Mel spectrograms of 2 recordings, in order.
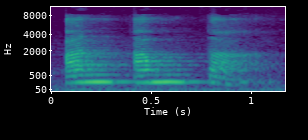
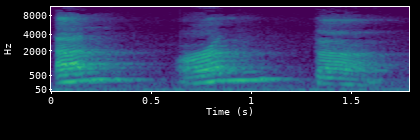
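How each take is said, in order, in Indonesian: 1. Kedua bunyi tenggorokan dibuat dengan cara yang sama. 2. Pertama hamzah, lalu bunyi tenggorokan yang lebih dalam. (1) "Jangan sampai" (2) "yang pertama hamzah, yang kedua ain"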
